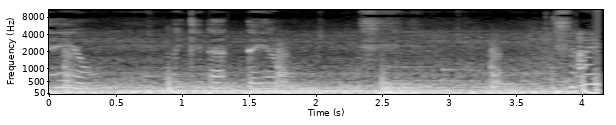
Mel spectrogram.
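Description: Steady low road and engine rumble heard from inside a moving car's cabin, with a few brief snatches of voice over it.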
